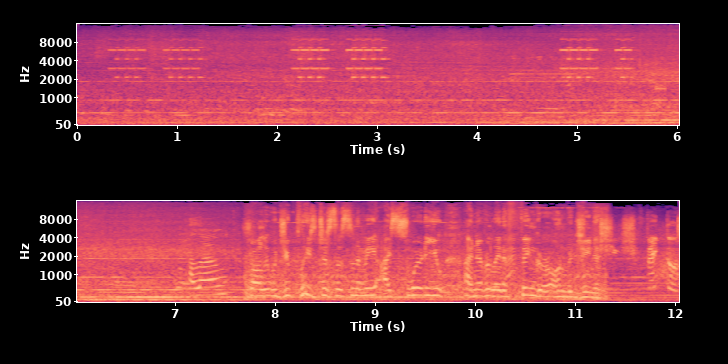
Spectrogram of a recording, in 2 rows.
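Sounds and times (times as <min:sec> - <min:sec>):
soft background music: 0:00.0 - 0:12.0
mobile phone ringtone trills: 0:00.3 - 0:01.4, 0:02.1 - 0:03.2, 0:04.8 - 0:06.0.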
